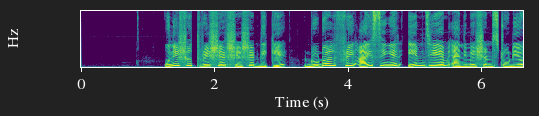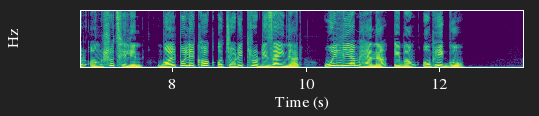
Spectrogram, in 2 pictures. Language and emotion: Bengali, neutral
